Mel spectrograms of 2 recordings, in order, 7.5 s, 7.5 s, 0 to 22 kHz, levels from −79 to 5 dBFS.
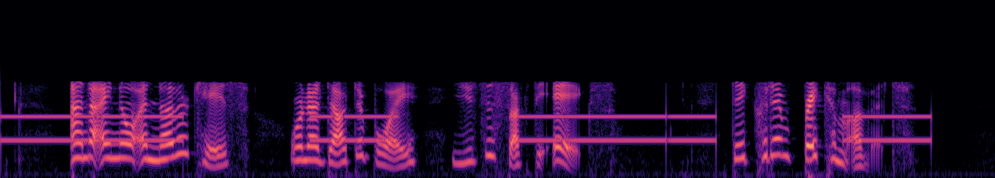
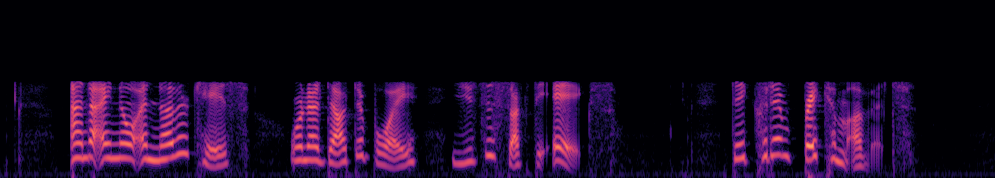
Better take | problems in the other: second | background sound (Telephone); 9 dB below the speech

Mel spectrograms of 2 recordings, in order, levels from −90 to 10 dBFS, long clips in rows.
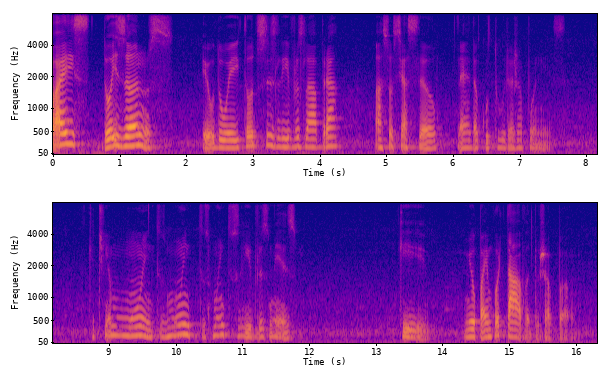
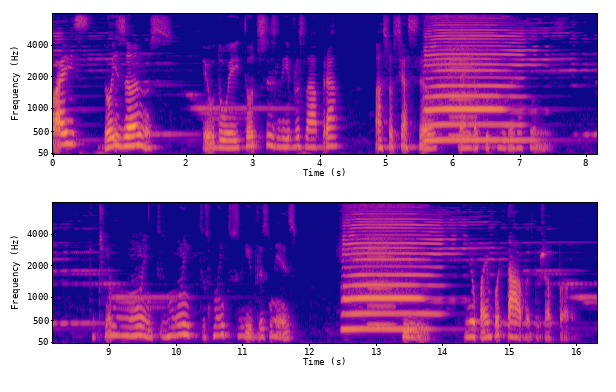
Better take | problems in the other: first | noise reduction (classical method log-MMSE)

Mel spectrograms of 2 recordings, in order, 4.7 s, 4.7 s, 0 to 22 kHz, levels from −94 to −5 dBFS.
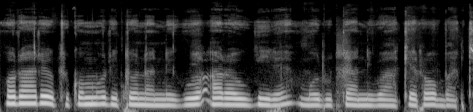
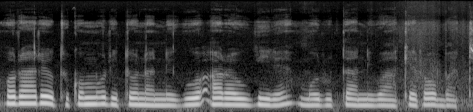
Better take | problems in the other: second | noise reduction (neural mask model Resemble Enhance denoiser)

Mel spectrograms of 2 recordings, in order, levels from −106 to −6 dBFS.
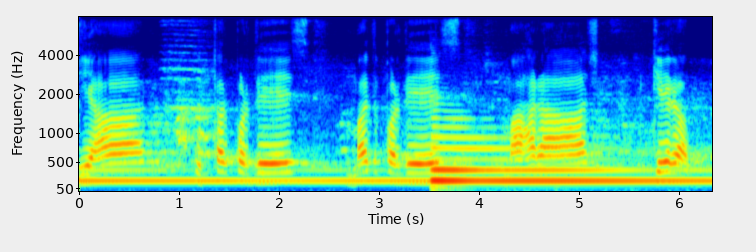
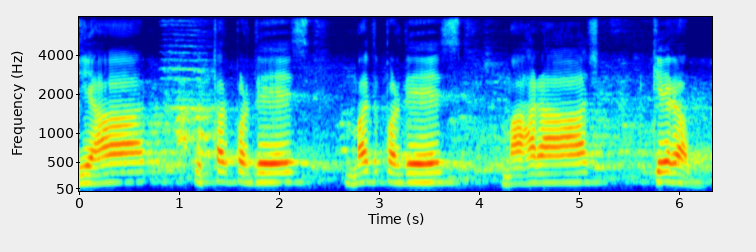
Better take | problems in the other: second | background sound (Bass guitar); 3 dB above the speech

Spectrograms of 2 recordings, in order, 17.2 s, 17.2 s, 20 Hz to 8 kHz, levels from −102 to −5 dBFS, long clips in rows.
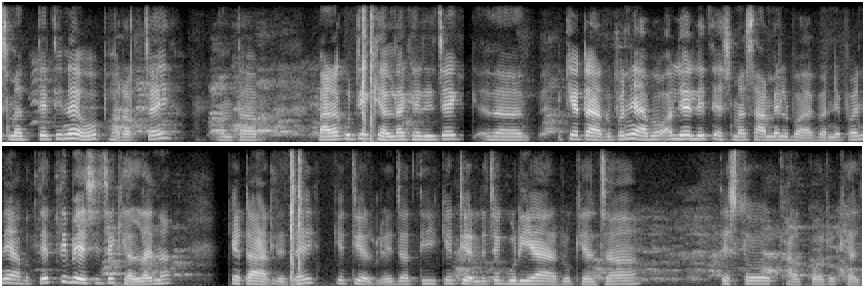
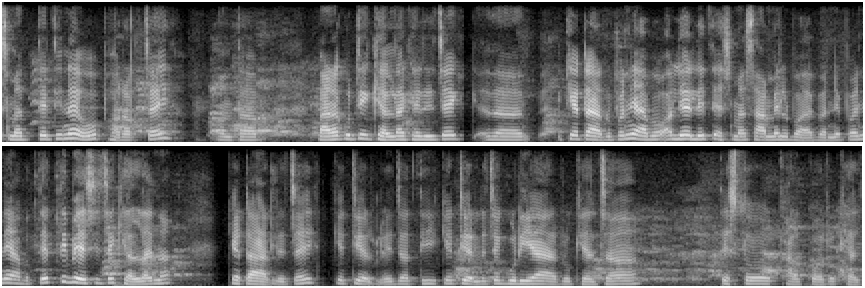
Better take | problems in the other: second | background sound (Computer keyboard); 4 dB below the speech

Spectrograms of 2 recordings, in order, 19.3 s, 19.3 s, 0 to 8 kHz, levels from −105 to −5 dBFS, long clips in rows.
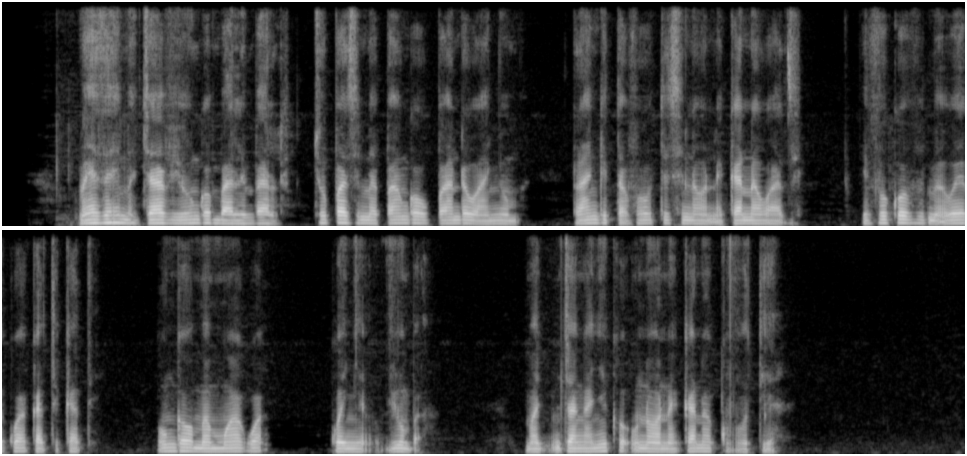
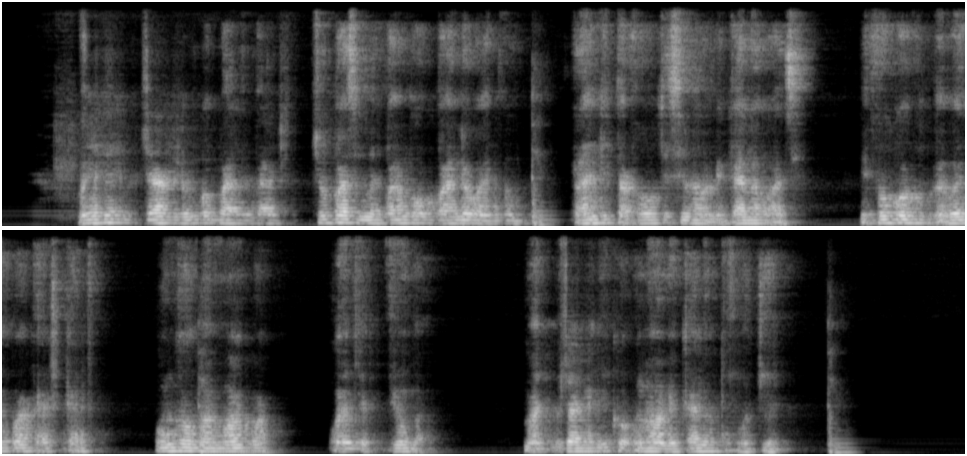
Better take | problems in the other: first | noise reduction (neural mask model DeepFilterNet 3)

